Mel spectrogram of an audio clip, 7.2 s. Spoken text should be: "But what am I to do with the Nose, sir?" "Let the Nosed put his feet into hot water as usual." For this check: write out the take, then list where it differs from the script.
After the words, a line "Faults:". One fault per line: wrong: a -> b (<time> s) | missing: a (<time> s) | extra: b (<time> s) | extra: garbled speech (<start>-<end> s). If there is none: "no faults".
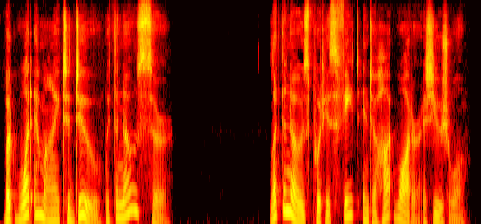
"But what am I to do with the Nose, sir?" "Let the Nose put his feet into hot water as usual."
Faults:
wrong: Nosed -> Nose (4.3 s)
